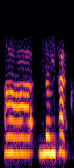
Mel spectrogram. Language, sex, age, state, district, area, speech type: Bodo, female, 18-30, Assam, Kokrajhar, rural, conversation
